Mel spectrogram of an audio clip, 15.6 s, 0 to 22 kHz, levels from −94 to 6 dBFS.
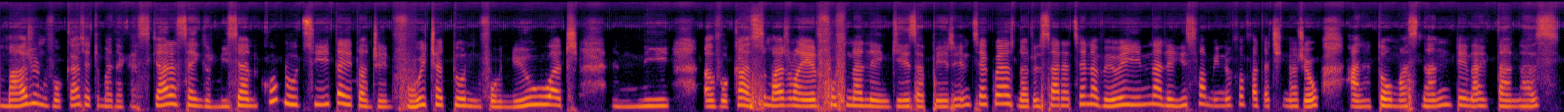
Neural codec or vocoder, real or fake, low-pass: codec, 44.1 kHz, 7.8 kbps, DAC; fake; 19.8 kHz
